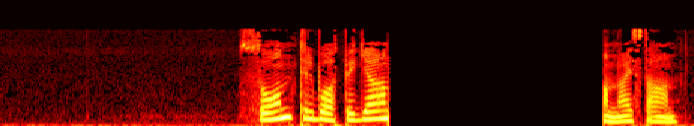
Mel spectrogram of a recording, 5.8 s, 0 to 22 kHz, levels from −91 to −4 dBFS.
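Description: From the start, plainly audible watery, swirling speech points to MP3 compression, likely at a low bitrate around 32 kbps; spectrograms show nothing above 8.3 kHz and flickering gaps. From 3.23 to 5.03 s, an audio dropout to silence, likely lost input, removes about 1.8 s. The waveform goes flat, the spectrogram blank, with no room tone.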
